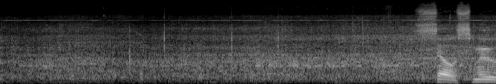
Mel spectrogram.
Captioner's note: soft engine roaring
